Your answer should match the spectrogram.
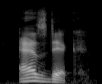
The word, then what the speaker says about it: asdic: Next we have asdic, A-S-D-I-C. That's how it's pronounced.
